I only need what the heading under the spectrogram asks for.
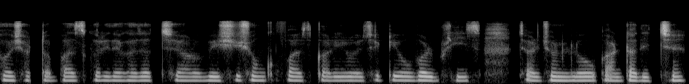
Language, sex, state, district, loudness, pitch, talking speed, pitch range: Bengali, female, Tripura, West Tripura, -23 LUFS, 180 Hz, 165 wpm, 180-190 Hz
